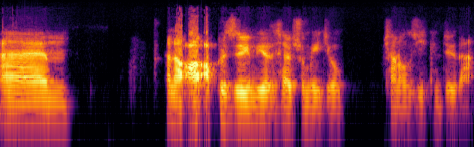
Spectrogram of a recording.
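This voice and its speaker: With an English Midlands accent, a man speaks at a fairly quick pace in a fairly low pitch, his bright, sharp tone flat and monotone while the loudness swings widely. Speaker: filmmaker. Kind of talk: interview. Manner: fairly monotone.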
